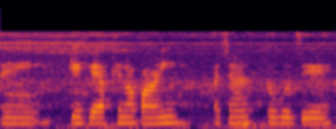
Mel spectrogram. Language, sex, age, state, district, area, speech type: Sindhi, female, 30-45, Rajasthan, Ajmer, urban, spontaneous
